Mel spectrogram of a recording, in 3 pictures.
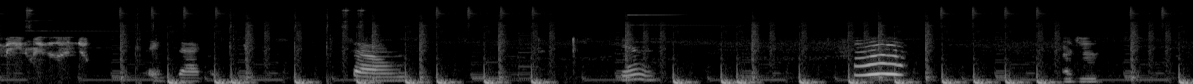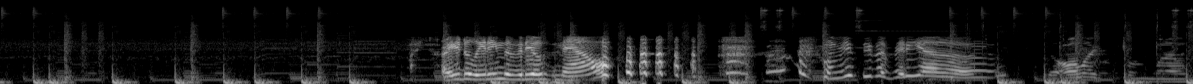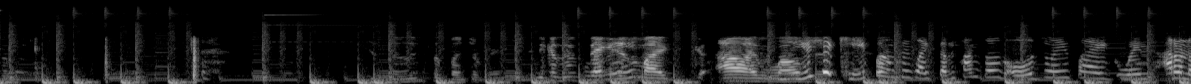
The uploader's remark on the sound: What else is there to do during a pandemic, other than chill in a car and have great conversation? The sound on this episode is not the greatest.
